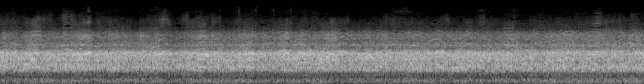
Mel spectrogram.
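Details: Thousands of voices from a migrating snow goose flock at Victoriaville, November 2018, blend into a loud, steady honking chorus with no pause across the whole stretch.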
